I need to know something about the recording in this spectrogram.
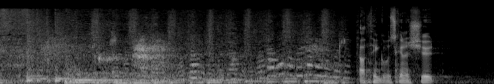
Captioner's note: fast-paced vocalizing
